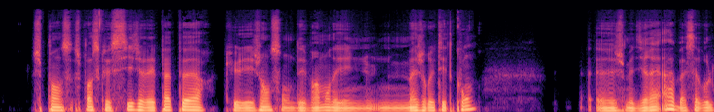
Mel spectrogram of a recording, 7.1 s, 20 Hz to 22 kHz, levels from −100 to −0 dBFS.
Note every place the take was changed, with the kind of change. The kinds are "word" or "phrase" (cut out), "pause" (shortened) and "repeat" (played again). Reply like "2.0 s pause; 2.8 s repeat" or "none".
none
